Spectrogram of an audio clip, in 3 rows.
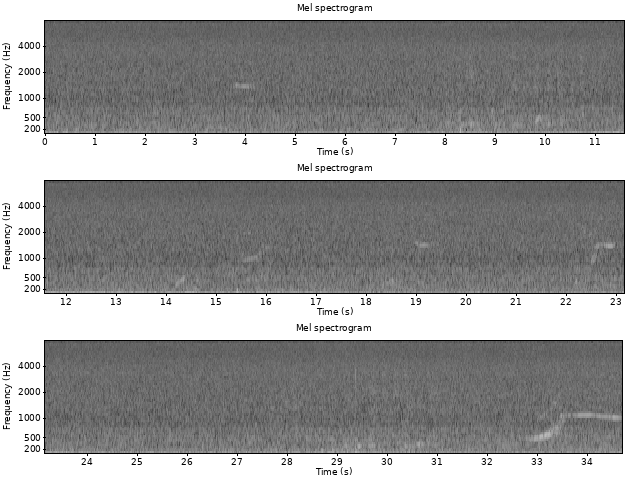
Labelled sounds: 3.8	4.2	humpback whale, 1.3 to 1.5 kHz
15.5	15.9	humpback whale, 0.93 to 1.1 kHz
19.0	19.3	humpback whale, 1.3 to 1.6 kHz
22.6	23.0	humpback whale, 1.3 to 1.5 kHz
33.0	34.6	humpback whale, 0.86 to 1.2 kHz

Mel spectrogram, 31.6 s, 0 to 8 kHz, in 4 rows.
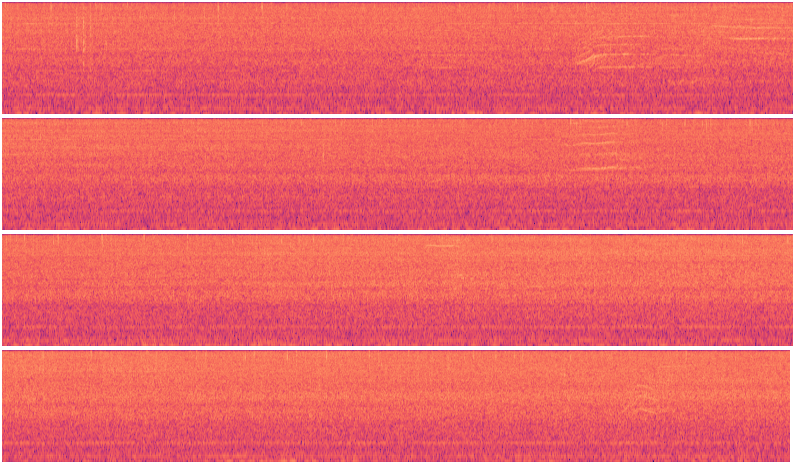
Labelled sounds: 5.7	6.5	killer whale, southern resident, 0.63 to 5.0 kHz
6.9	7.9	killer whale, southern resident, 2.1 to 5.2 kHz
13.5	14.2	killer whale, southern resident, 2.0 to 7.4 kHz
20.0	20.5	killer whale, southern resident, 5.8 to 6.9 kHz

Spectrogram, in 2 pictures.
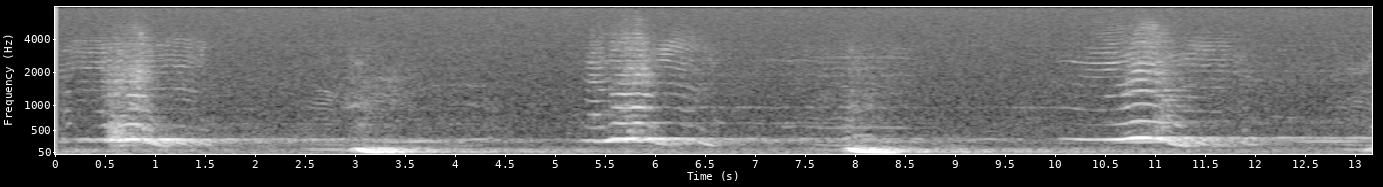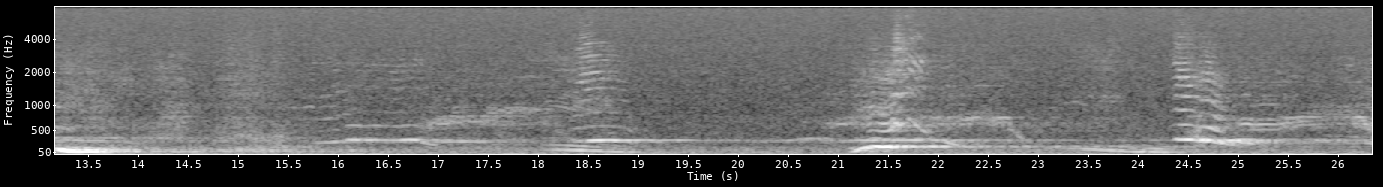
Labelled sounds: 0.2	1.5	humpback whale, 1.3 to 3.8 kHz
2.6	2.9	humpback whale, 0.93 to 1.4 kHz
5.3	6.6	humpback whale, 0.90 to 4.2 kHz
7.0	7.3	humpback whale, 3.3 to 3.6 kHz
10.0	11.6	humpback whale, 0.86 to 4.7 kHz
17.4	18.7	humpback whale, 0.80 to 3.8 kHz
21.5	21.9	humpback whale, 1.2 to 2.9 kHz
23.2	23.5	humpback whale, 0.90 to 1.2 kHz
24.3	25.8	humpback whale, 0.80 to 2.0 kHz

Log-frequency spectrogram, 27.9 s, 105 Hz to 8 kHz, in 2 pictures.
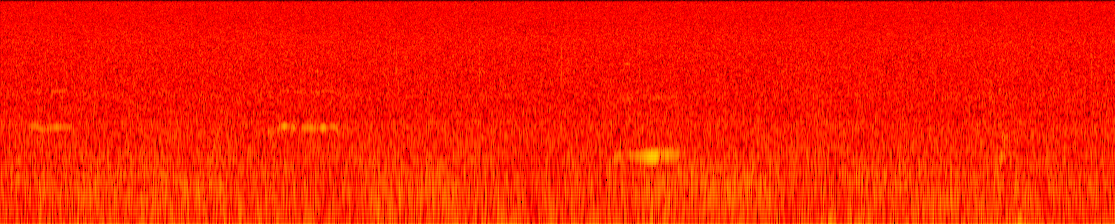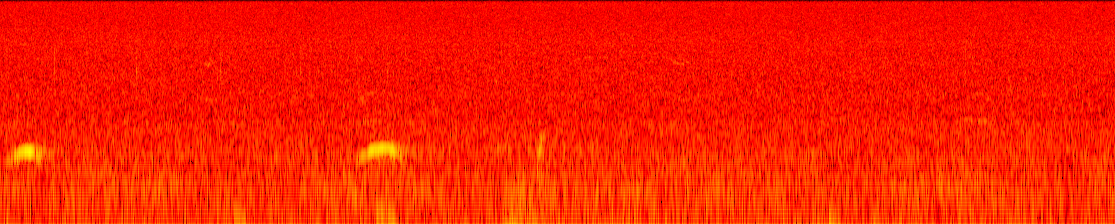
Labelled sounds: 22.3	22.6	humpback whale, 2.3 to 2.5 kHz

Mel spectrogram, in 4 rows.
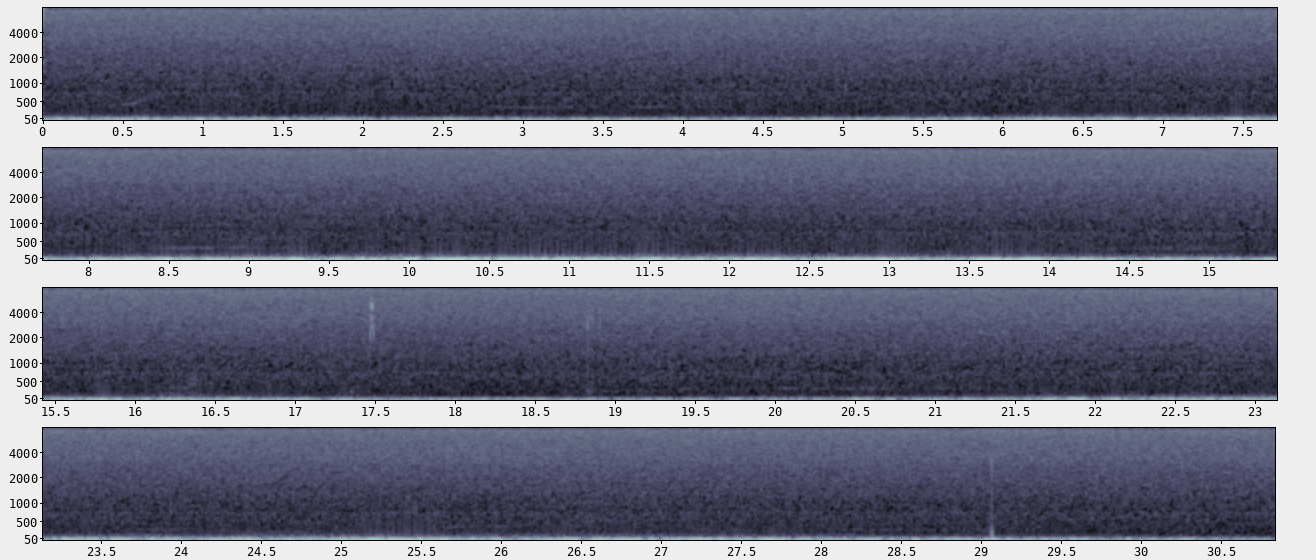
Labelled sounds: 7.1	7.4	humpback whale, 2.6 to 2.8 kHz

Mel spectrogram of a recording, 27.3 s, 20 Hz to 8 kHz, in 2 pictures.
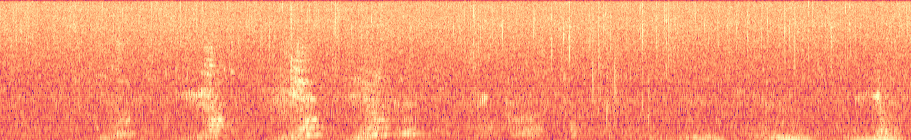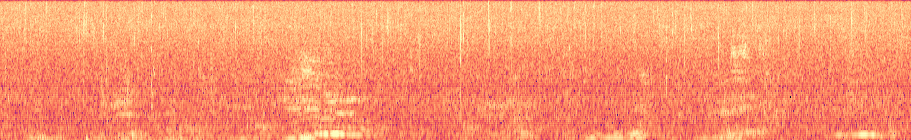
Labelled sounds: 2.7	3.1	humpback whale, 0.84 to 1.2 kHz
4.4	4.7	humpback whale, 1.2 to 1.4 kHz
12.9	13.2	humpback whale, 0.78 to 1.1 kHz
15.3	15.6	humpback whale, 0.78 to 0.88 kHz
18.5	18.8	humpback whale, 0.81 to 1.1 kHz
24.6	24.9	humpback whale, 2.2 to 2.7 kHz

